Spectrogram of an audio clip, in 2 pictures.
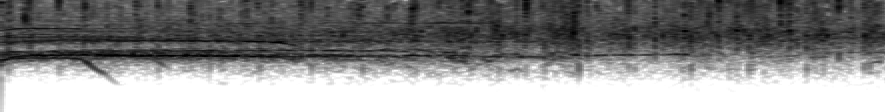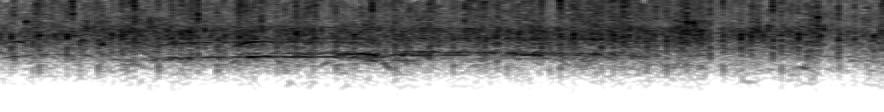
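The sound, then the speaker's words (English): Audience applause greets a comedian at a live show: dense, sustained clapping mixed with cheers and whistles, staying loud and even throughout. “Put your hands together and make extraordinary noises for the wonderful Jenny Eclair.”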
